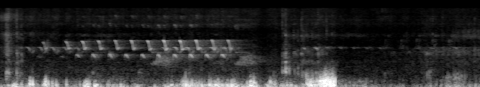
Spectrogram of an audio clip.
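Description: A songbird singing a quick run of repeated short falling notes, about four a second, for roughly three seconds. Under it a louder low rumble on the microphone comes and goes, peaking about five seconds in.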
